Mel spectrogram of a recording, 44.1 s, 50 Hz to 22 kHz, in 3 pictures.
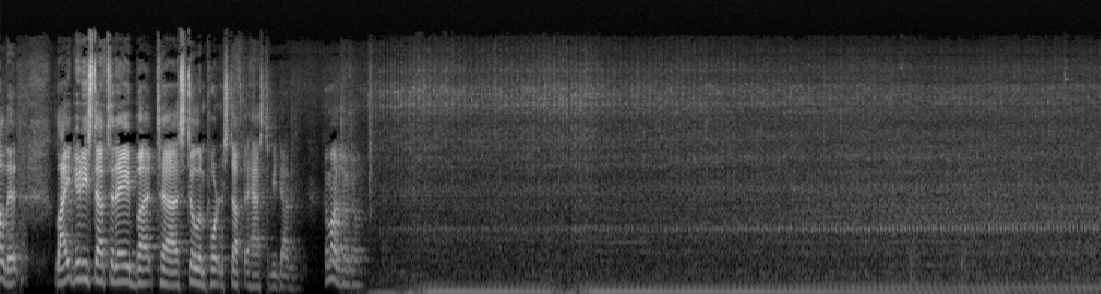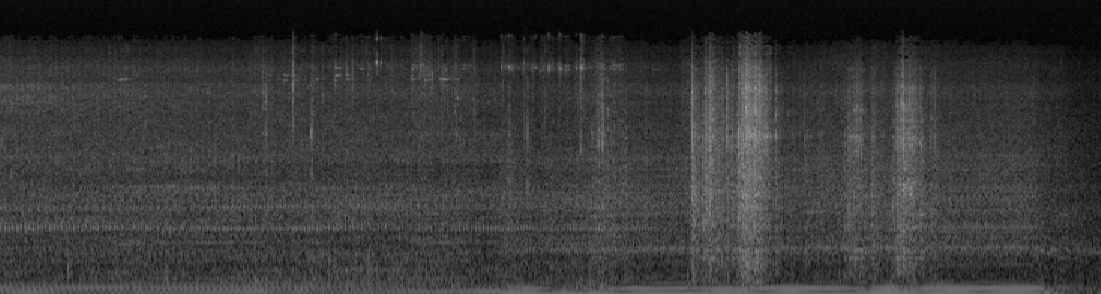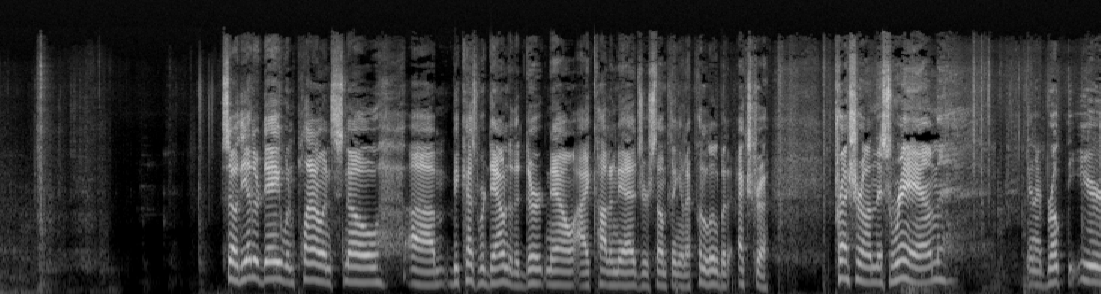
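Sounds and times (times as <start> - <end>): diesel engine running: 4.9 - 29.8.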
